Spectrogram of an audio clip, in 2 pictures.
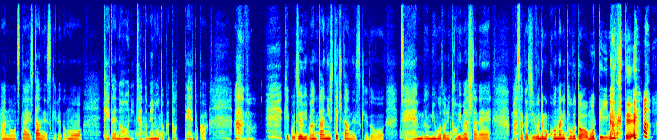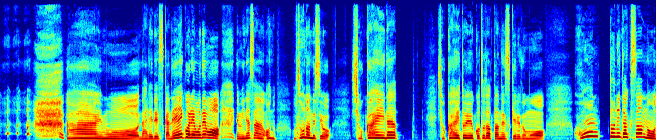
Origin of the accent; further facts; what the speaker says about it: Miyagi, Japan; 私宮城出身っては言ってるんですけど、そこまでこう訛りが強い場所にいたわけじゃないので、ちょっと訛りわかんないんですよね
